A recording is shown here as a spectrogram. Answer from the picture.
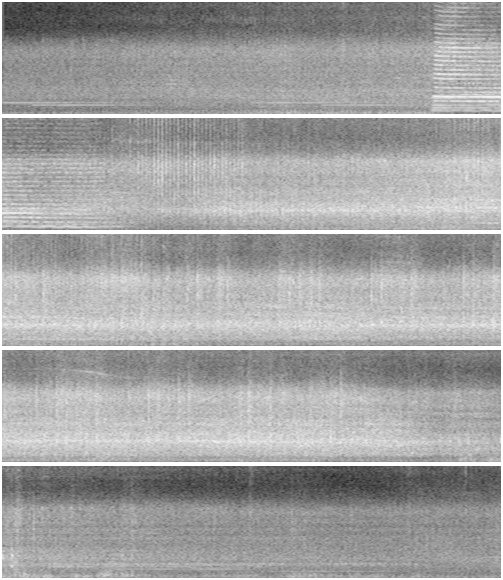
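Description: A diesel-hauled passenger train passing close by. About four seconds in, the locomotive sounds its horn for about two seconds. The coaches then rush past with loud wheel noise and a steady high whine, and the noise dies away over the last few seconds.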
